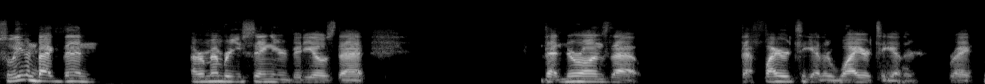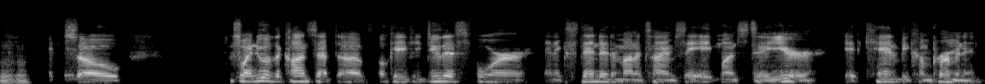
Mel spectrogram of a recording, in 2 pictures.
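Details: Adult man with a long history of stuttering including severe speech blocks, after about 2.5 weeks of smooth speech coaching with daily practice; speech presented as smoother and more fluent; stuttering, mild residual disfluency.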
